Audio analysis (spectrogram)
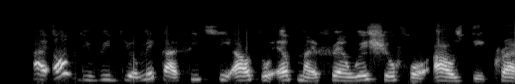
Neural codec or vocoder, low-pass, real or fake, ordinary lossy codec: none; 7.2 kHz; real; none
